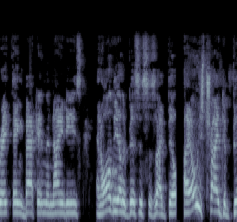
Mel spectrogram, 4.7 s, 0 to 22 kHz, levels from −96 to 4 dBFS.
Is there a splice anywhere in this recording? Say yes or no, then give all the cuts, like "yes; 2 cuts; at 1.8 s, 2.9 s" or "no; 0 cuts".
yes; 1 cut; at 3.6 s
